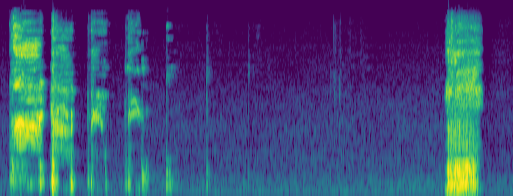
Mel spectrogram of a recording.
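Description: Throat clearing and coughing from someone with something stuck in the throat: a run of about five gruff bursts that weaken and fade, a few seconds of silence, then one loud final cough.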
